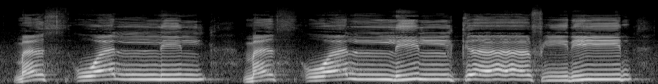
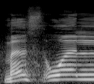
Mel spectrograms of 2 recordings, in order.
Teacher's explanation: masukkan bunyi tanwin itu ke dalam lam tanpa dengung, tak boleh dengung. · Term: Idgham bila ghunnah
